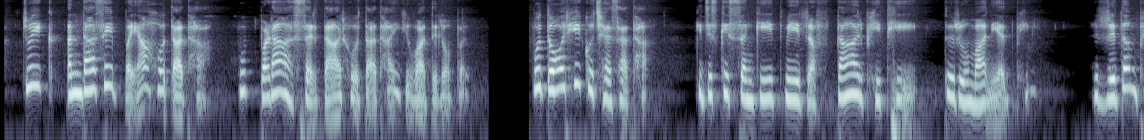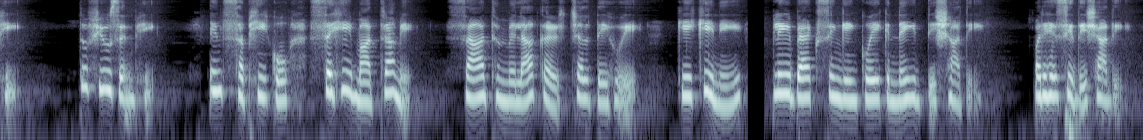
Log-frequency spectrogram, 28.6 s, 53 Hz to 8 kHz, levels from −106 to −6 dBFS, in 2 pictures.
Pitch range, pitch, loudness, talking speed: 230-290 Hz, 250 Hz, -24 LUFS, 120 wpm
